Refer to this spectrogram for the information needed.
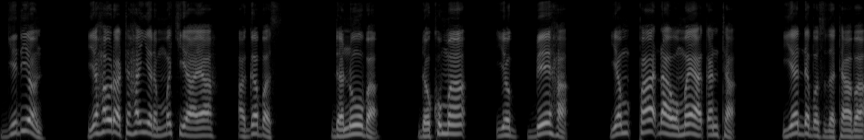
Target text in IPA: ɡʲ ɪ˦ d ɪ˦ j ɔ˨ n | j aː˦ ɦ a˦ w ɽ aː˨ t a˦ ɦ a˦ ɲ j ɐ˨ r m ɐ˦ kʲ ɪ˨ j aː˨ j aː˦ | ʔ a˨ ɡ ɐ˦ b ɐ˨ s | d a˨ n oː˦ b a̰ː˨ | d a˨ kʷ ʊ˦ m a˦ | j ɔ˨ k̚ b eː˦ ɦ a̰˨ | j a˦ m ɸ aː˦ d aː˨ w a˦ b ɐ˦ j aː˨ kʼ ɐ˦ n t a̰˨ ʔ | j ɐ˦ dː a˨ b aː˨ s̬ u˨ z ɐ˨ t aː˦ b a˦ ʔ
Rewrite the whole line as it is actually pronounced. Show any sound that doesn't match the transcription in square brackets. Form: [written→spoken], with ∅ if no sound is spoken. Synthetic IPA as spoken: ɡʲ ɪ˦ d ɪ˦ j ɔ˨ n | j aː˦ ɦ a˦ w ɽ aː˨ t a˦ ɦ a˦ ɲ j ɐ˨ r m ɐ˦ kʲ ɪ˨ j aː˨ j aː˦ | ʔ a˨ ɡ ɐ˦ b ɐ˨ s | d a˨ n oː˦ b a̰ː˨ | d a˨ kʷ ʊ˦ m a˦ | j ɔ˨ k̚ b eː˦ ɦ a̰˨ | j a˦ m ɸ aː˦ [d→ɗ] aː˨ w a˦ [b→m] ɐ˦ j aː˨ kʼ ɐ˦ n t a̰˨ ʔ | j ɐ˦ dː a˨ b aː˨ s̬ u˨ z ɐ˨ t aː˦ b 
